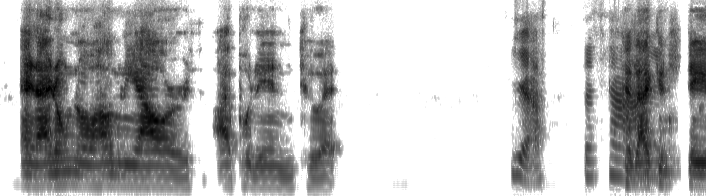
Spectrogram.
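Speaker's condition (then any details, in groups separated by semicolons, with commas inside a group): Cerebral palsy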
